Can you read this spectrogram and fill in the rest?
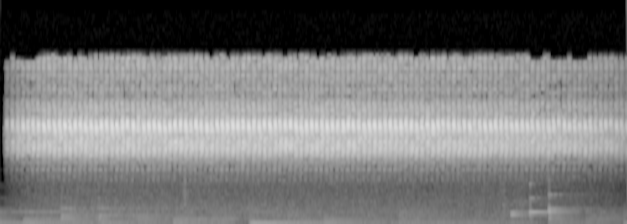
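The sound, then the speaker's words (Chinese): A grasshopper chirps on a summer night in a steady, unbroken high-pitched buzzing trill that runs the whole time, layered over soft, sustained musical notes that shift slowly. No one speaks. “声音中还带有一点点沙沙质感的蚱蜢叔叔，”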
